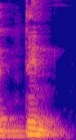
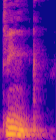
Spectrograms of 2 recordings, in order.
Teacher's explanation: consonant sounds are produced by the blade of the tongue and touching the upper teeth, blade part of the tongue, and it touches to the upper part of the tongue. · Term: dental sounds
